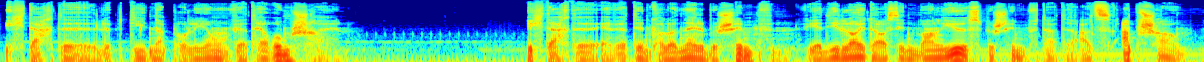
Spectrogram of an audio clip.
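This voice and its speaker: Very deep-voiced male narrator. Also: moderate pace, creaky, slight background noise. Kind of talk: radio play narration.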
